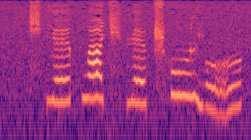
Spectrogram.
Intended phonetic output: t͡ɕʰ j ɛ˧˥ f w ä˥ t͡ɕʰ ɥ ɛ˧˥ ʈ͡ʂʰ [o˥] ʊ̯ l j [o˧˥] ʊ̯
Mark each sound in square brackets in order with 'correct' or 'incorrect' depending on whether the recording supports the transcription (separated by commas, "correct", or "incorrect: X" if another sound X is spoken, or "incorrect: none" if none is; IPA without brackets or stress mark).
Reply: correct, incorrect: o̰˨˩˦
